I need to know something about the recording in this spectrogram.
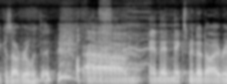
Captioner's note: all laugh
